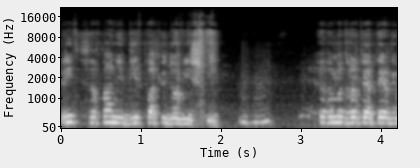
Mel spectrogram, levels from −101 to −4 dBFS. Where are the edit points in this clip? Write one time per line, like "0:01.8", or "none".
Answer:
none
